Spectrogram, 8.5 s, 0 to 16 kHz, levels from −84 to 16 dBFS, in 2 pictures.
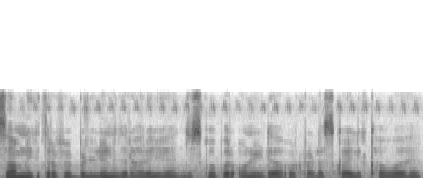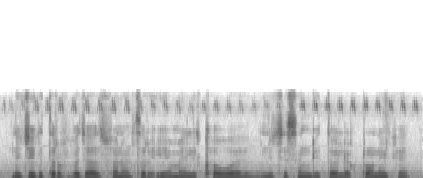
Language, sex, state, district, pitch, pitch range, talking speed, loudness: Hindi, male, Uttar Pradesh, Etah, 120 Hz, 115-125 Hz, 220 wpm, -21 LUFS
